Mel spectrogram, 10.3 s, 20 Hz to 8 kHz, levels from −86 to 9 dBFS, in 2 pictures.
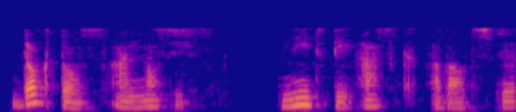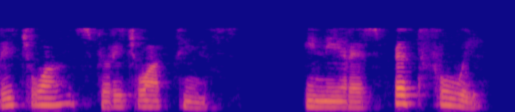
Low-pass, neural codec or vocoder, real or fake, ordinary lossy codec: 7.2 kHz; none; real; AAC, 16 kbps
